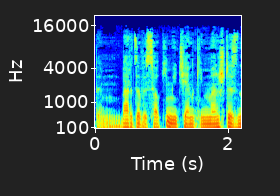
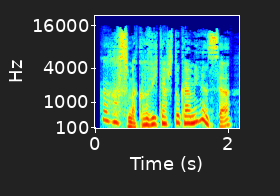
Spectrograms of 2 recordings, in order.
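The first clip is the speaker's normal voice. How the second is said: high mocking lady's voice; sarcastic old lady; 12 semitones higher, 3 dB louder than usual. A narrator's reading. Eccentric aunt mocking the parasite, high sarcastic voice. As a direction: sneer at the dish, high.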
